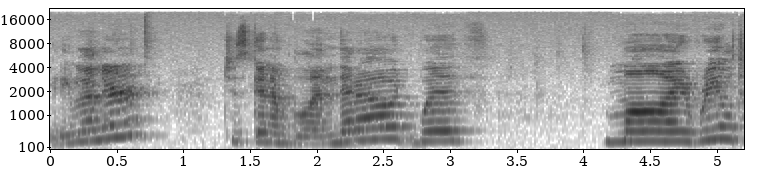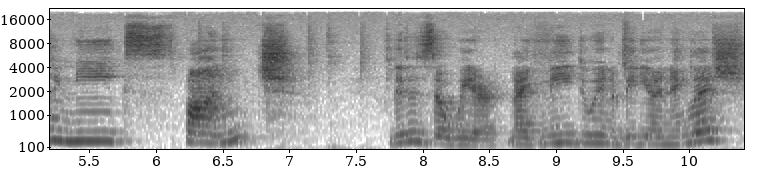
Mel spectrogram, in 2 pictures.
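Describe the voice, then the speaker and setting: A woman's raised, projected voice, high-pitched and bright, sharp in tone, with a Spanish accent, lively intonation and a very slow pace, with audible room echo. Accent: Spanish-accented English, non-native. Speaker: beauty vlogger. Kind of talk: makeup tutorial. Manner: casual, hesitant with fillers.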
